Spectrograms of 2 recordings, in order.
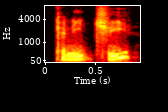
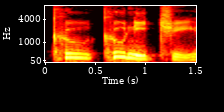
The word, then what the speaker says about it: Kenichi: Well, I've got a little bit more about the history of Kenichi, or Kunichi, it should be pronounced, Horie.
